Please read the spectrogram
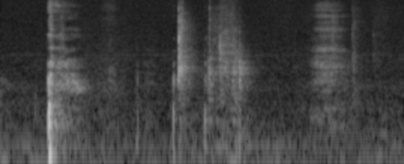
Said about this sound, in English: Is that it cocking itself? What's that? Is that it cocking itself? I just I, I took the magazine out, and I'm I'm inserting it back in.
